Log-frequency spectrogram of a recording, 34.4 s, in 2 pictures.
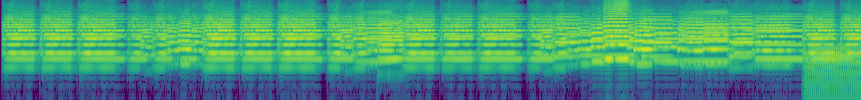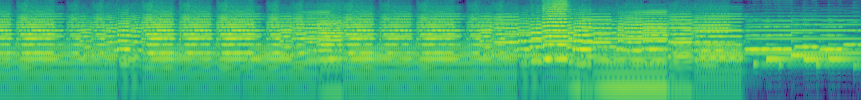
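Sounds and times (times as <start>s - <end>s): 
brass instruments: 0.0s - 34.4s.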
